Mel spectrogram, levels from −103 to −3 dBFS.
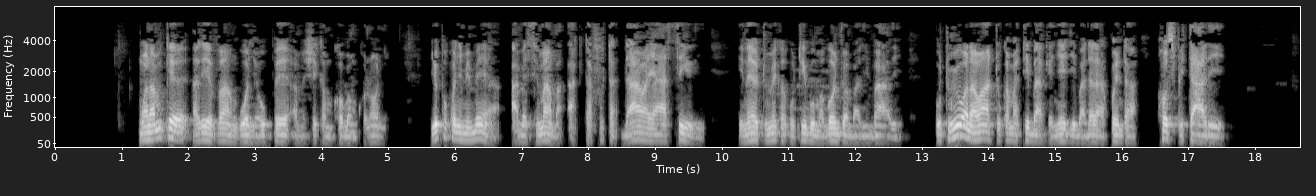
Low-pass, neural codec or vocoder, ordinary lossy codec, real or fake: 7.2 kHz; none; MP3, 24 kbps; real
